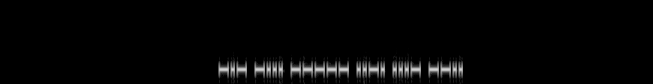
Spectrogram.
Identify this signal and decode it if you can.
Morse code, heard as a keyed tone, about 40 wpm, 700 Hz. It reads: KB0FVZ
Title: USA Call Signs - 6 Characters - Repeated 3x - 40wpm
